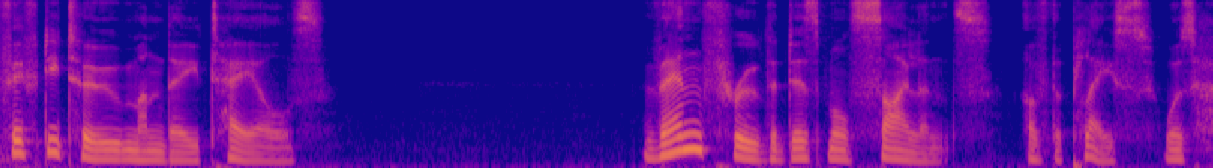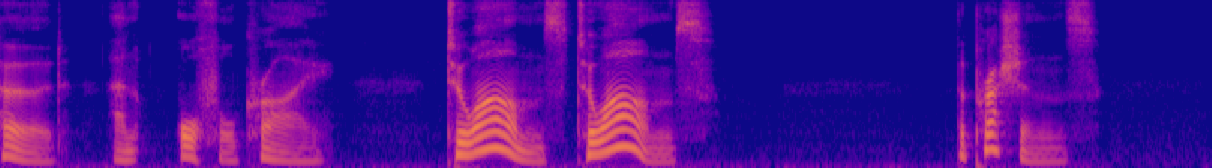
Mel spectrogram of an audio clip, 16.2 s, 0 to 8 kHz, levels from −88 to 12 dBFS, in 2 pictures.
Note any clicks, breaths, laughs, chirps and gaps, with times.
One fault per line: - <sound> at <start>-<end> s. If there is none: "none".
none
